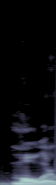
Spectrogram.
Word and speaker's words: molar: Again this reads as molar. We drop the idi when we pronounce it.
